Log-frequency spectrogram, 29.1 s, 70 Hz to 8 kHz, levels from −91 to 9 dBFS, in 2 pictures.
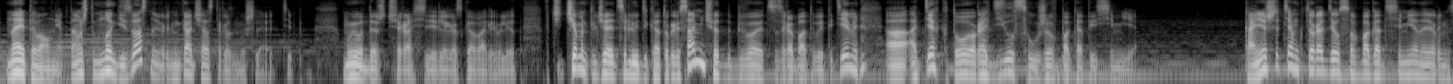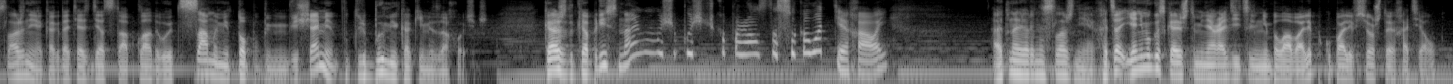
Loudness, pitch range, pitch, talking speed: -24 LUFS, 95-130 Hz, 110 Hz, 175 wpm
